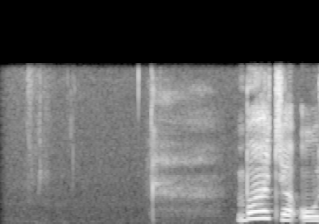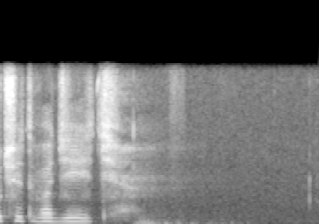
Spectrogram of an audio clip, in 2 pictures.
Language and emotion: Russian, sad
